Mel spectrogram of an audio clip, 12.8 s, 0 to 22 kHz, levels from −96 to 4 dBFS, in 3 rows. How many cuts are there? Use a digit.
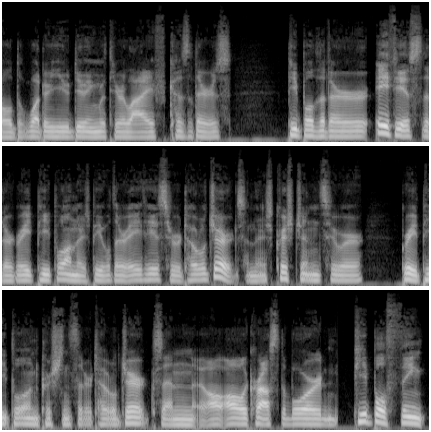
1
